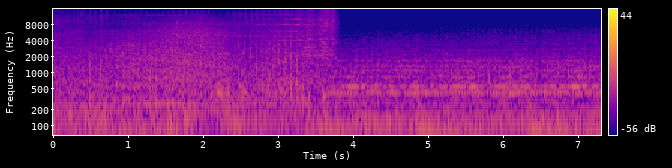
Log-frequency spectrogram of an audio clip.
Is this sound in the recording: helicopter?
yes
